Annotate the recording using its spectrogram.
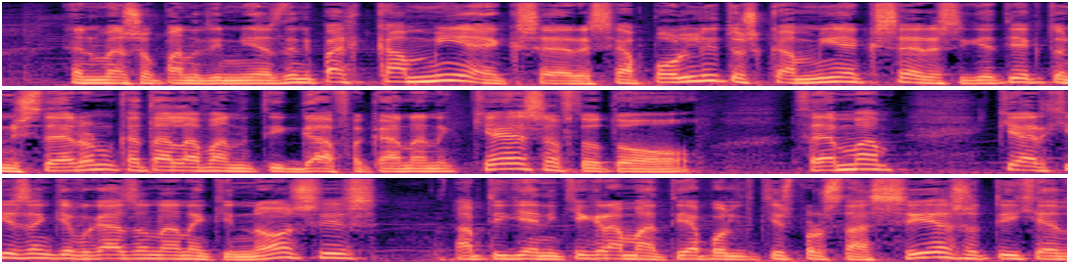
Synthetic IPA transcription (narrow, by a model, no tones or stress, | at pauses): e̞nme̞so̞pɐnðimiɐzðenipɐɾçikɐmiɐe̞kse̞ɾe̞siɐpo̞lit̪o̞skɐmiɐe̞kse̞ɾe̞siʝɐt̪̬iekt̪o̞nist̪e̞ɾo̞ŋkɐt̪ɐlɐvɐnt̪iɡɐfɐkɐnɐne̞ce̞sɐft̪o̞t̪o̞ | θe̞mɐ | ce̞ɐɾçizɐŋc̬e̞vɣɐzɐnɐnɐcino̞sis | ɐpot̪iʝe̞niciɣɾɐmɐt̪iɐpo̞lit̪icispɾo̞st̪ɐsiɐs̬ot̪iiçe̞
